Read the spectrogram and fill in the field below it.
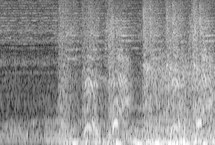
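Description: A magical blast bursts with a crackling whoosh.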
